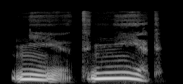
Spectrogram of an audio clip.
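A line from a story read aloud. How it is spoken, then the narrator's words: Moaning aloud. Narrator (Russian): простонала вслух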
